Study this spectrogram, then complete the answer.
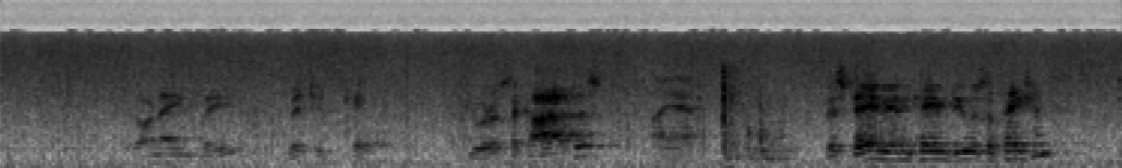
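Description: A man speaks firmly at a distance in an echoing room.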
